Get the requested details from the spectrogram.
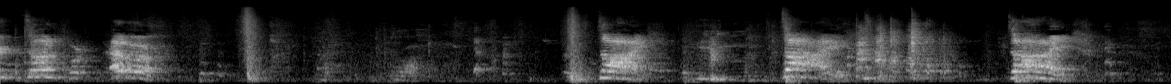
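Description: Bodies thump and crash onto a couch.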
